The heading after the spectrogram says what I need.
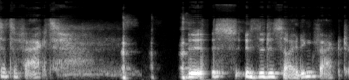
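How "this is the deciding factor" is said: dropped down deep and soft. Asked to try the deep voice, speaker does a Sean Connery deep voice. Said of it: "I do have a very good deep voice".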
